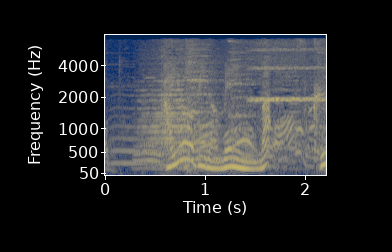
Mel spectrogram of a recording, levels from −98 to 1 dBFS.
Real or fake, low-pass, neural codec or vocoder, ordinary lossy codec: real; 7.2 kHz; none; MP3, 48 kbps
